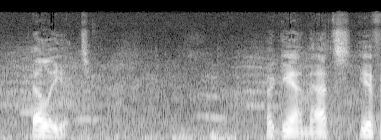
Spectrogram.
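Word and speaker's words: Eliut: He spells it E-L-I-U-T, Elliot.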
